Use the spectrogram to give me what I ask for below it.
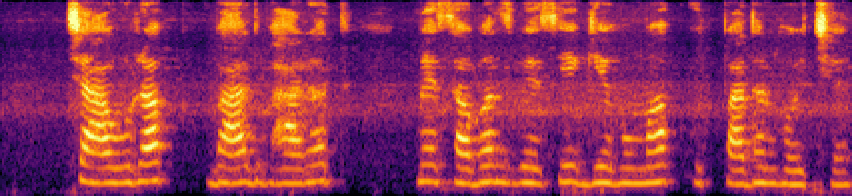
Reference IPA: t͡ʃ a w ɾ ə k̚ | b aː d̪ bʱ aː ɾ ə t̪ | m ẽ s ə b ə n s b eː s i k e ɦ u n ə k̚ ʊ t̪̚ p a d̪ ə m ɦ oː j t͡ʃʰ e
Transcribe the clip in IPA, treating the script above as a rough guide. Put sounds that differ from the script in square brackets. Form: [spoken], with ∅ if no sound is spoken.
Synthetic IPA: t͡ʃ a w ɾ ə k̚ | b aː d̪ bʱ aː ɾ ə t̪ | m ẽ s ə b ə n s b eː s i [ɡ] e ɦ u [m] ə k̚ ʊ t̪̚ p a d̪ ə [n] ɦ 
